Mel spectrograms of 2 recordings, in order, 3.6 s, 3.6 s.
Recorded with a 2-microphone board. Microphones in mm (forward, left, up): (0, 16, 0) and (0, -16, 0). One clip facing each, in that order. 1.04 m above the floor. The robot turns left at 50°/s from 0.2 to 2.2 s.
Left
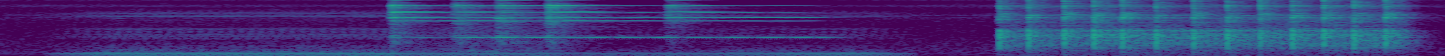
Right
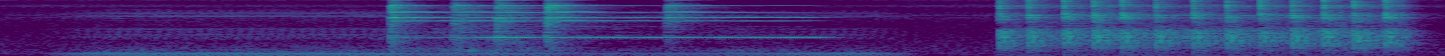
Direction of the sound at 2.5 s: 35° left (ahead or behind).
